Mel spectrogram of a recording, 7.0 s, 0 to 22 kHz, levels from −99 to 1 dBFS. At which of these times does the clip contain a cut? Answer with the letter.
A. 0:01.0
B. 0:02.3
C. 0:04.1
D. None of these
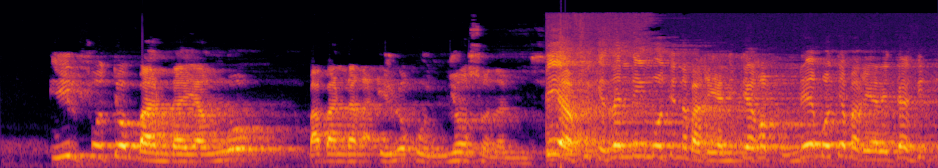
C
